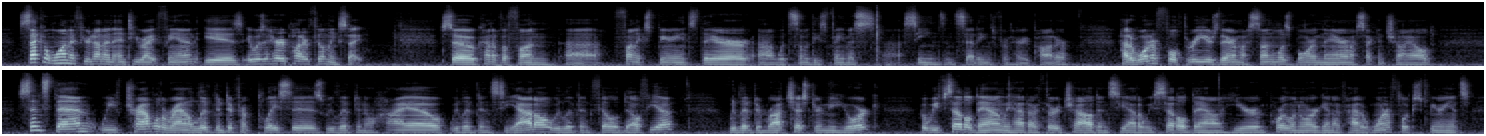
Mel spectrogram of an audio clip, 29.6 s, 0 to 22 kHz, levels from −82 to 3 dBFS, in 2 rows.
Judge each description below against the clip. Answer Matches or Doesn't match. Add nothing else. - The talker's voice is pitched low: Matches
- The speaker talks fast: Matches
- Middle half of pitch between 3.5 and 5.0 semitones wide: Doesn't match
